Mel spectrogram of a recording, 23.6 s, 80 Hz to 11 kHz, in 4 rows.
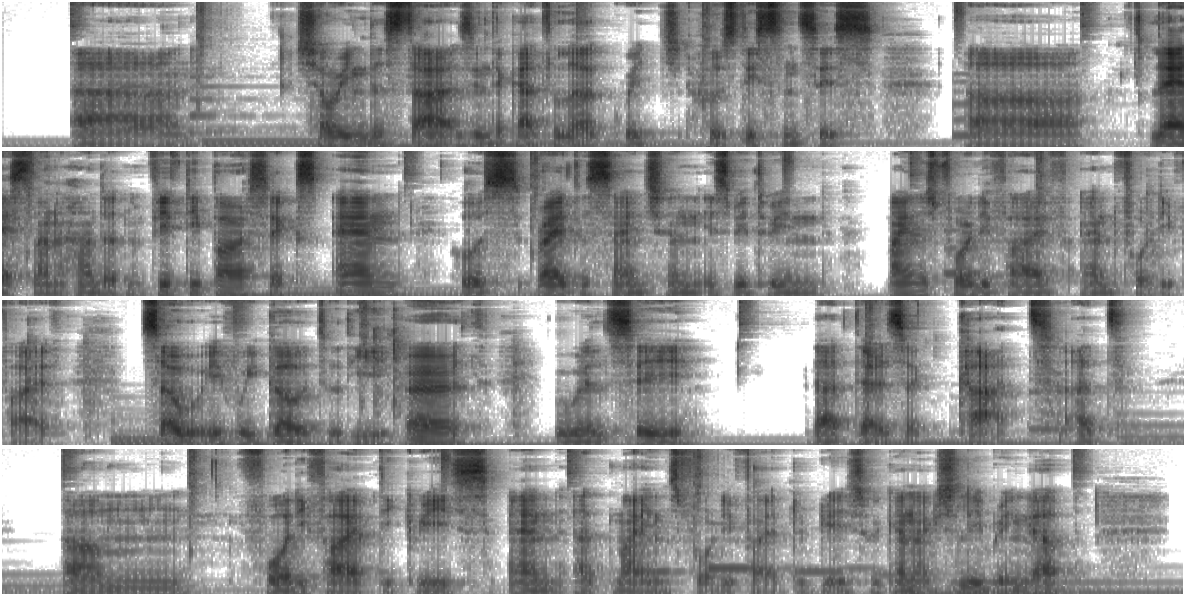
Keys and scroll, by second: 13.7 Home.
